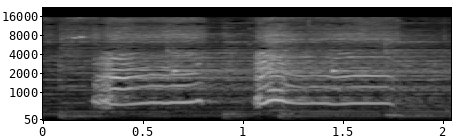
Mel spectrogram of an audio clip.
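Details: Dog singing along to music as a trick after being asked to go louder: two loud tonal howls, each starting with a brief rising yelp and holding steady for about half a second, over background music.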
